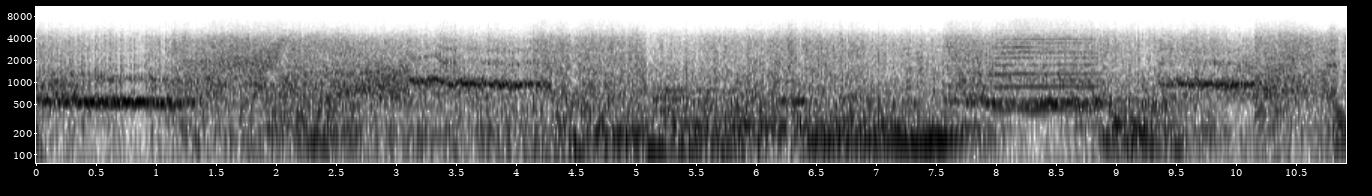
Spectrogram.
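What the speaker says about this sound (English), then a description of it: "he's done more stunts in Fiats than in any other car." A 1970 Fiat 124 family car performing stunts, its tyres skidding and squealing in repeated long screeches over engine noise, loud and close throughout with no talking.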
